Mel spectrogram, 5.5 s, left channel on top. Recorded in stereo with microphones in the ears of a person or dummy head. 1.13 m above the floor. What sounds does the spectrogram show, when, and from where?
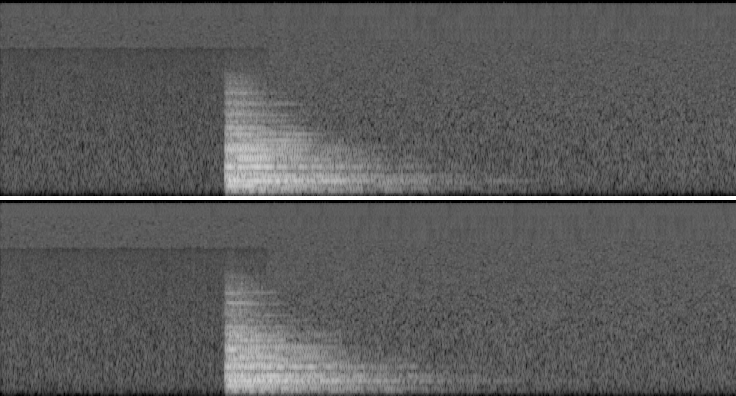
1.7 s a piano: 10° left (ahead or behind), 5.5 m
